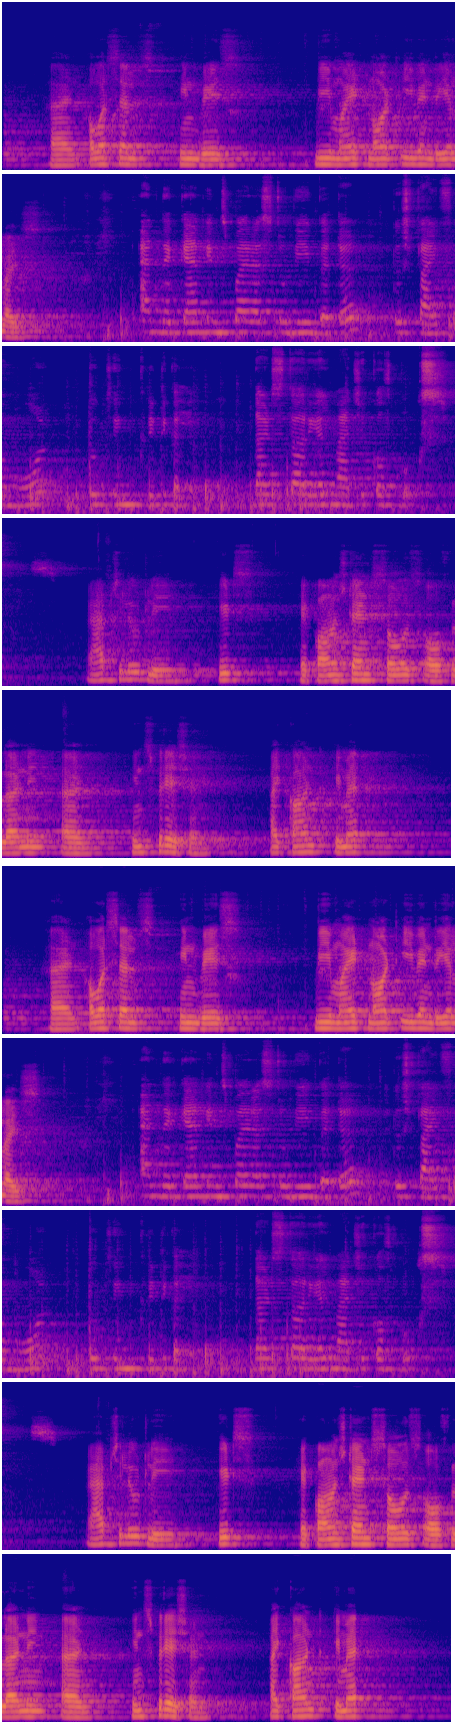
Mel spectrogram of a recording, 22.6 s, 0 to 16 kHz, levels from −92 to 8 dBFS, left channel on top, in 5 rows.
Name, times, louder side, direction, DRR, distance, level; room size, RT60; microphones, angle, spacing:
voice 1, 0.5-1.5 1.8-2.4 3.1-4.9 13.9-14.1 14.4-15.3 15.8-16.1 16.6-19.0 19.4-20.2 20.8-21.7, right 3 dB, 35° right, 9 dB, 0.4 m, -31 dB
sound 1, 1.9-13.5, equal, 15° right, 1.4 m, -52 dB
voice 2, 5.3-5.6 5.9-8.1 8.4-9.5 9.9-11.0 11.5-13.5, equal, 15° left, 5 dB, 0.9 m, -42 dB
22.0 x 12.5 x 3.3 m, 2.7 s
head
